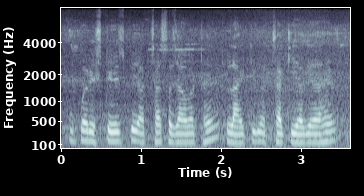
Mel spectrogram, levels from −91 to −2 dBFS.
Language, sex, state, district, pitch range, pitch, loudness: Hindi, male, Maharashtra, Mumbai Suburban, 135-155 Hz, 145 Hz, -17 LUFS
